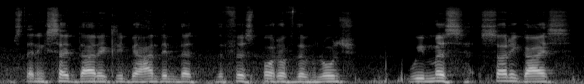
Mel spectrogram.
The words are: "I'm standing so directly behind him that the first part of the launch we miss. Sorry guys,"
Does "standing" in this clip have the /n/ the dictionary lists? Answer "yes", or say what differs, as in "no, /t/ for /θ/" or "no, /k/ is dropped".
yes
